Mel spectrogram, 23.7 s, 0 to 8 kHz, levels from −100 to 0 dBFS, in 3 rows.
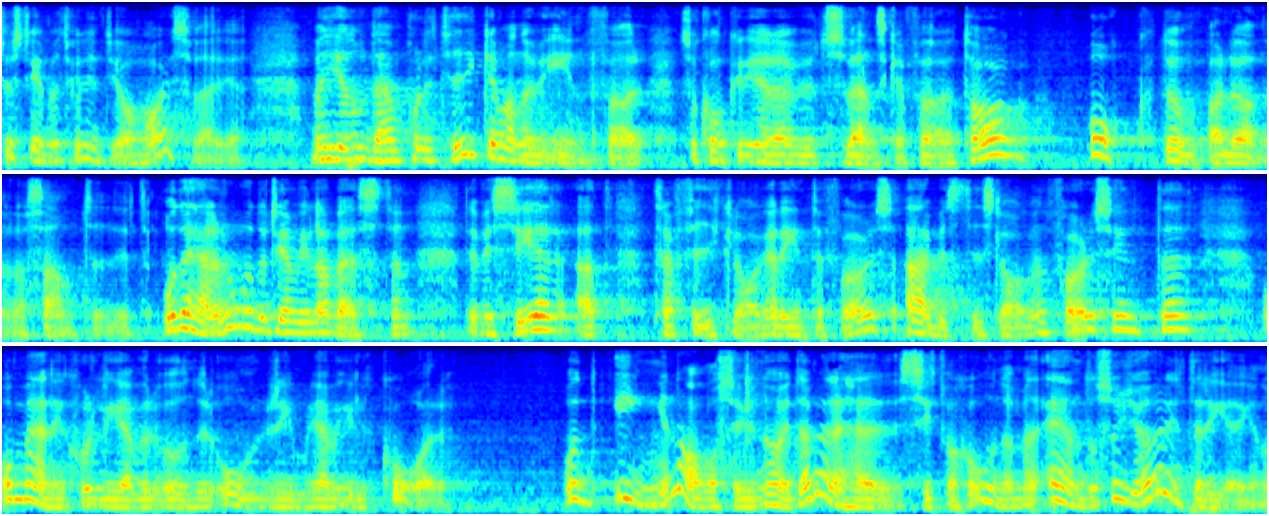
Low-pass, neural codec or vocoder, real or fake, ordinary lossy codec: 7.2 kHz; vocoder, 24 kHz, 100 mel bands, Vocos; fake; none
